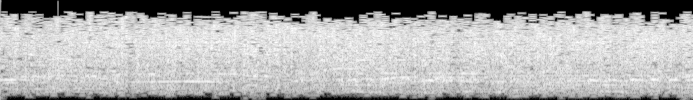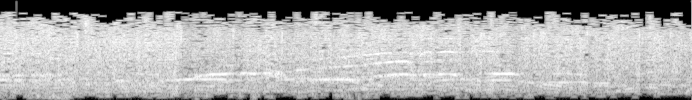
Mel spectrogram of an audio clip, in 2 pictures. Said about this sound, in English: Come on, let's give them a hand clap, everybody.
